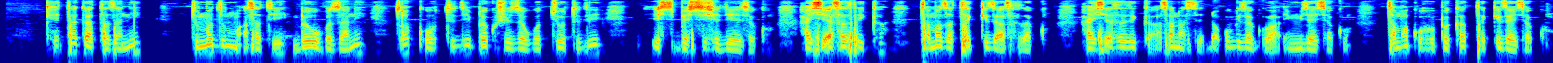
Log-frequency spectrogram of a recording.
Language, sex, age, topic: Gamo, male, 25-35, government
